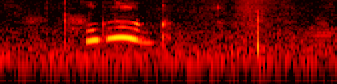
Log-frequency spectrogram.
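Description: A baby's short, high-pitched squeal, rising and then falling in pitch, about half a second in.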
